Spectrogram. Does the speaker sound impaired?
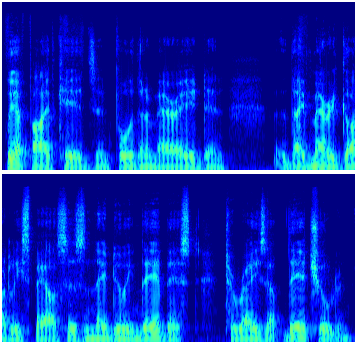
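No.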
